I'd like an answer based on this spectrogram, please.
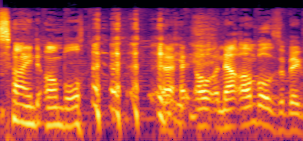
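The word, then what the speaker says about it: Humble: of pointing out that he knew how to pronounce Umble, but it was funny.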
